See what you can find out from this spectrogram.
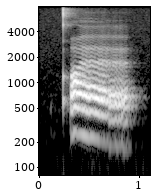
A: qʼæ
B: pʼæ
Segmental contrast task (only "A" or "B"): A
